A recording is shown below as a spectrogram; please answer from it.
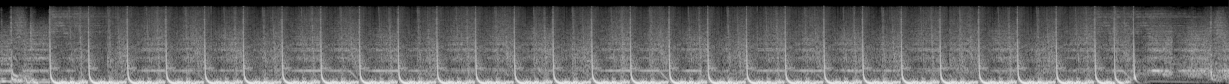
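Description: Hardstyle dance music with a distorted kick drum on every beat at a fast, steady tempo, each kick ending in a falling pitched tail. The kick drops out near the end.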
